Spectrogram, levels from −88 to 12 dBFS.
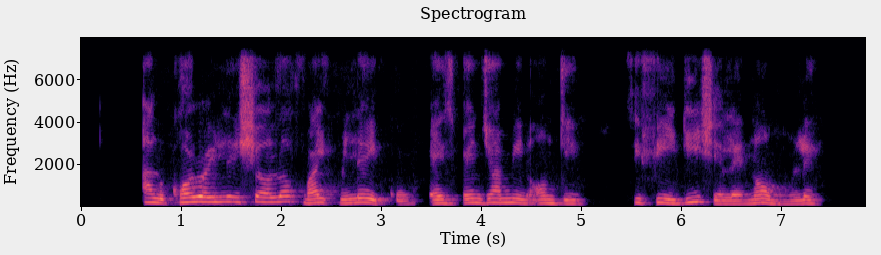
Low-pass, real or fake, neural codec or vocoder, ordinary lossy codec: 7.2 kHz; fake; codec, 24 kHz, 6 kbps, HILCodec; none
